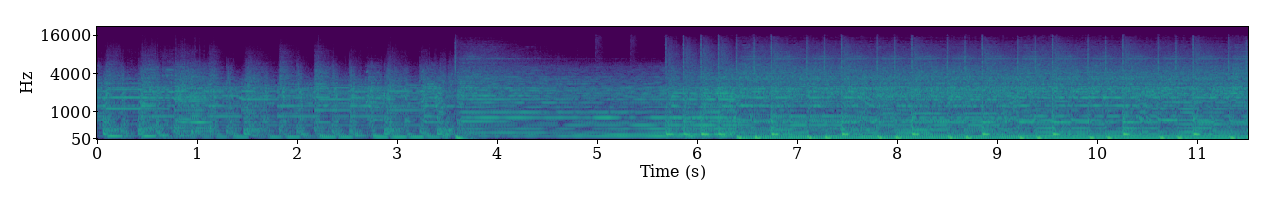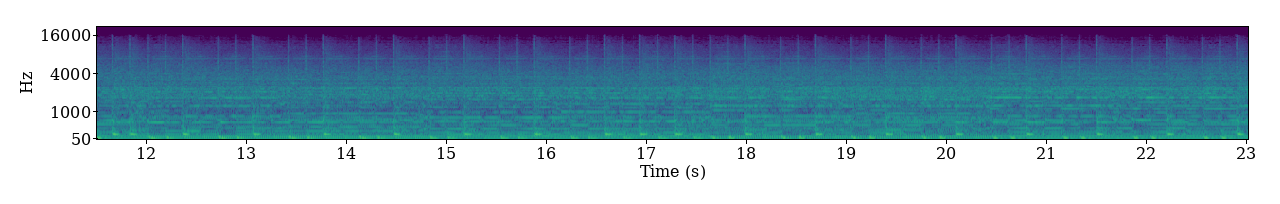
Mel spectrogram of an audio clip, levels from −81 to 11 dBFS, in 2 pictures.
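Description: The audio carries a block size mismatch (truncated) throughout. Block ends are discarded, leaving a steady buzz near 91.9 Hz at the block rate. Playback speed stays at about 1.0x.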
